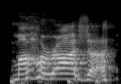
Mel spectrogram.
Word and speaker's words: Maharaja: Maharaja.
